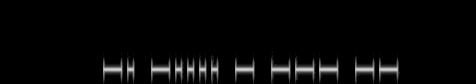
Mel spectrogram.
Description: Morse code, heard as a keyed tone, about 20 wpm, 700 Hz. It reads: N6TOM
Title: USA Call Signs - 5 Characters - Repeated 2x - 20wpm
